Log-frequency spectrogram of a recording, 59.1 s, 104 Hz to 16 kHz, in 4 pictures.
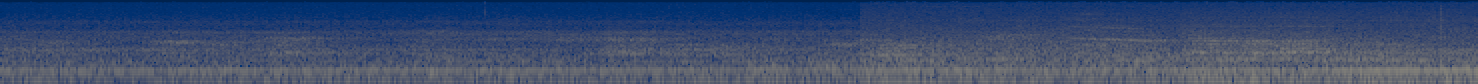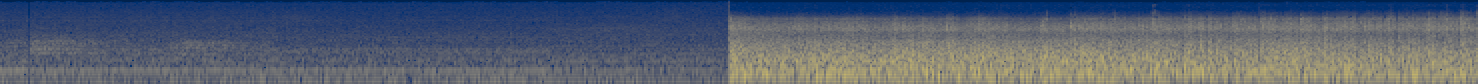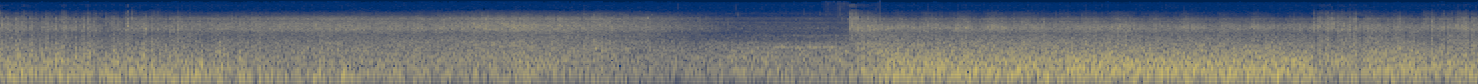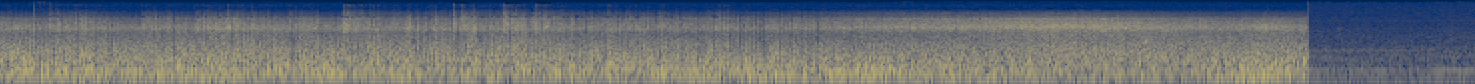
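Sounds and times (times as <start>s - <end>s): loud rushing noise: 22.1s - 57.4s.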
